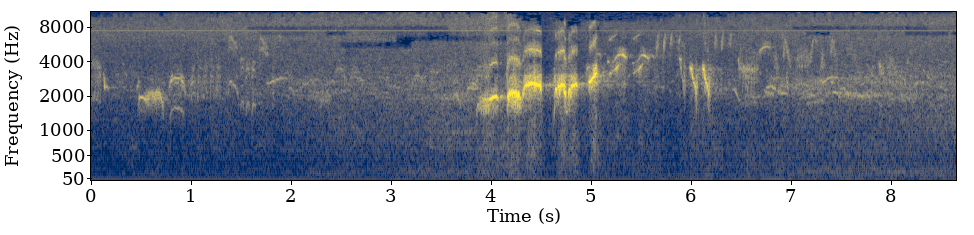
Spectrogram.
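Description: Small birds chirping and twittering, with a busier burst of calls about four seconds in, over a faint steady low hum.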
